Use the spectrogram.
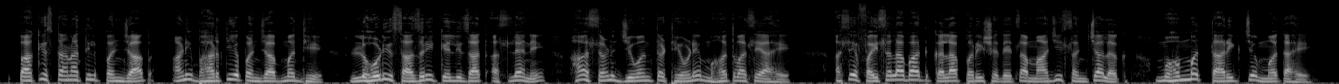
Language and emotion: Marathi, neutral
